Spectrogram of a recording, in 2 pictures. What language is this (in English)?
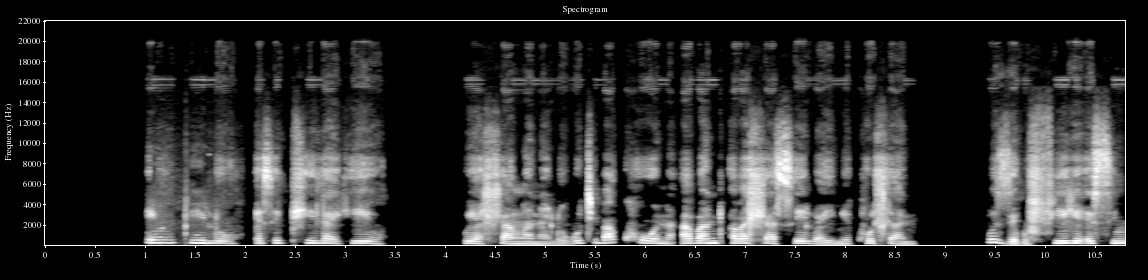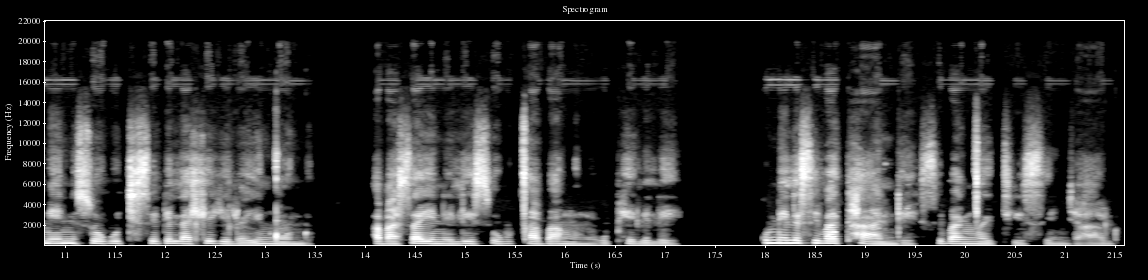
North Ndebele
